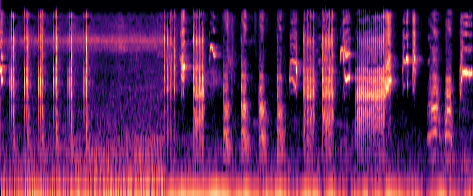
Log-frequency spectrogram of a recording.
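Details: Black-winged starling song meant to set off silent starlings: rapid clicking series, then a mix of whistled notes and a harsh rasping burst over a low steady hum.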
